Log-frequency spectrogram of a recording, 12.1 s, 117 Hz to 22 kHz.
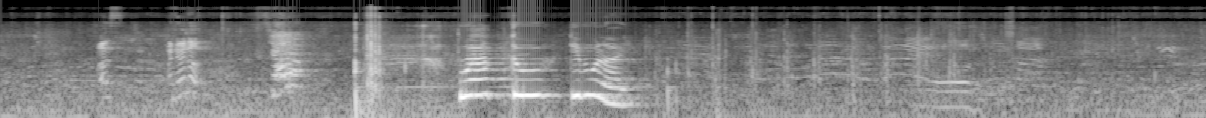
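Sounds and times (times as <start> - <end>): crowd voices: 0.0 - 12.0
boots marching on court: 6.4 - 9.8.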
